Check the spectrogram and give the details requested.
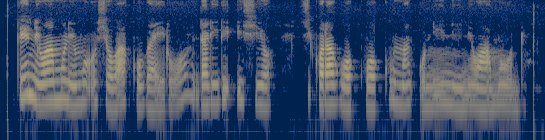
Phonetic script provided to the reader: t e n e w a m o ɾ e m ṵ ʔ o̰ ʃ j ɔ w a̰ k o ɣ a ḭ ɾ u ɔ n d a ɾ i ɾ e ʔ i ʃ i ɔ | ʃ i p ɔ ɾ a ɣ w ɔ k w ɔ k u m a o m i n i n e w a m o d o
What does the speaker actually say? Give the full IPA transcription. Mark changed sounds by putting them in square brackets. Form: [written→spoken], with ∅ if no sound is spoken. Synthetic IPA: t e n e w a m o ɾ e m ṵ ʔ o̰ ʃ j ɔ w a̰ k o ɣ a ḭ ɾ [u→w] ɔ n d a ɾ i ɾ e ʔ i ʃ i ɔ | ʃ i [p→k] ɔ ɾ a ɣ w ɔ k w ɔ k u m a o [m→n] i n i n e w a m o d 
